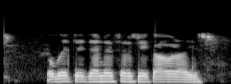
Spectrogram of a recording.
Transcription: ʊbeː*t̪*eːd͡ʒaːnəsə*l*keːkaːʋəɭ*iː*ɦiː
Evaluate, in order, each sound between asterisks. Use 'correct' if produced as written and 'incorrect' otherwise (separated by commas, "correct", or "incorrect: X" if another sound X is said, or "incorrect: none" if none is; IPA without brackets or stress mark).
correct, incorrect: ɾ, incorrect: aː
